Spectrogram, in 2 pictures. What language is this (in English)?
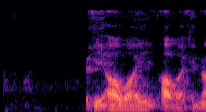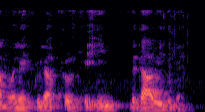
Kurdish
